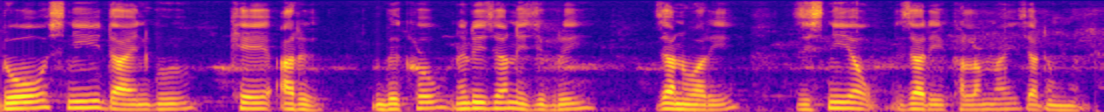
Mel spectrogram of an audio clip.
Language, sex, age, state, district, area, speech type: Bodo, male, 30-45, Assam, Kokrajhar, rural, read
